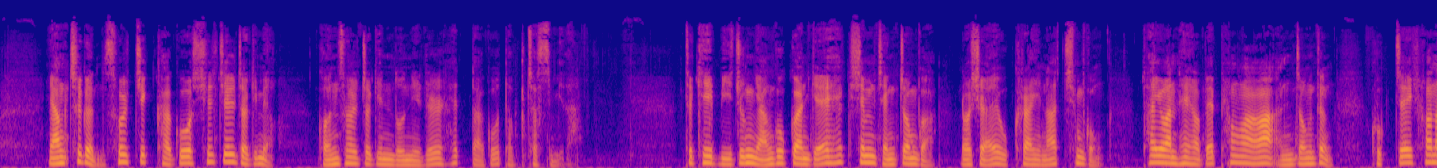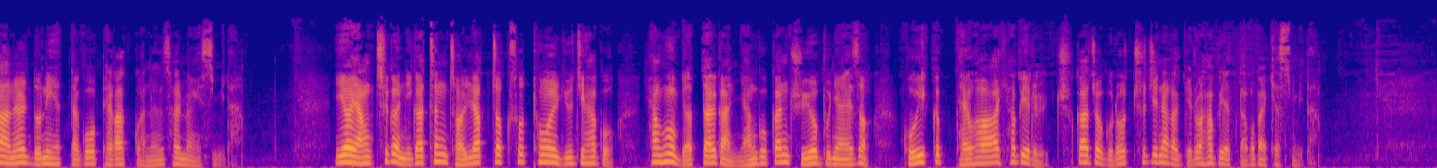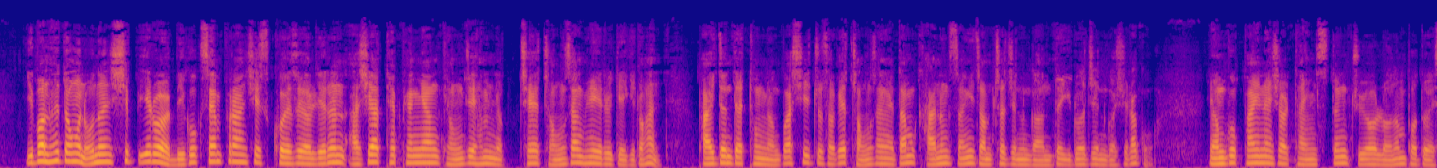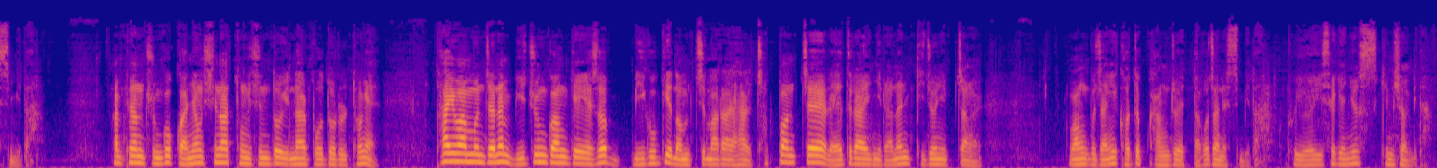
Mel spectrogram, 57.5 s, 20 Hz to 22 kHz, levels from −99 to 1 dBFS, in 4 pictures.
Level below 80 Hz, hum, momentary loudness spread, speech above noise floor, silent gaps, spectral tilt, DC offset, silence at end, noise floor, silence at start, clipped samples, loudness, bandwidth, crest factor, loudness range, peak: -62 dBFS; none; 12 LU; 32 dB; none; -6 dB/octave; under 0.1%; 0.1 s; -60 dBFS; 0 s; under 0.1%; -28 LUFS; 13.5 kHz; 22 dB; 7 LU; -6 dBFS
